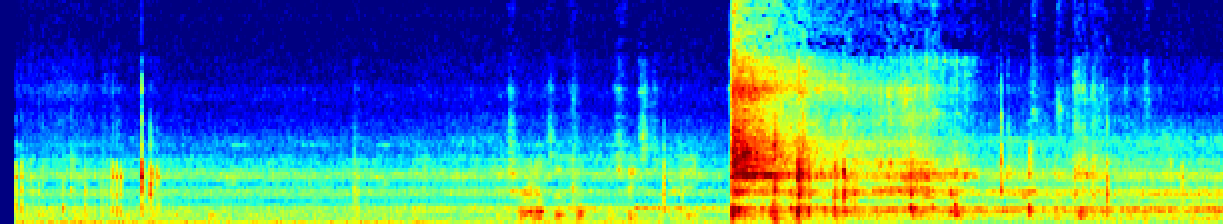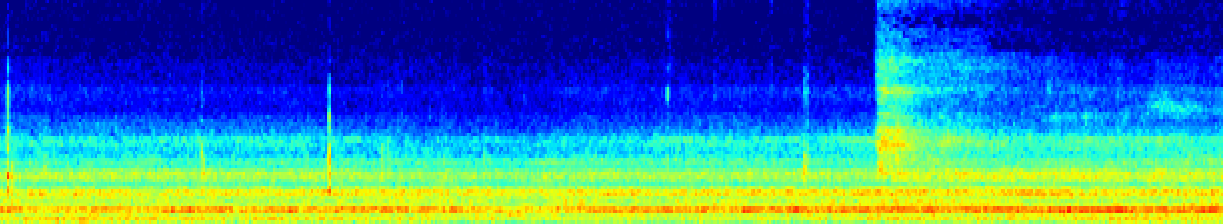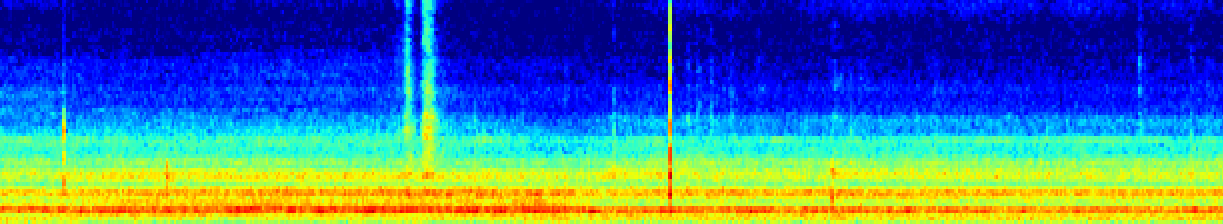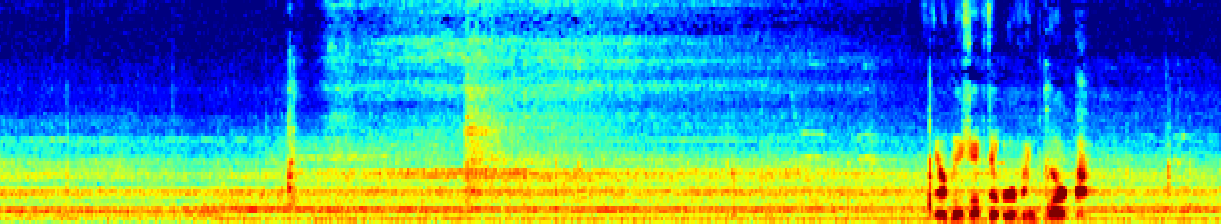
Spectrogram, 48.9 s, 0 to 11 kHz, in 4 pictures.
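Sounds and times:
train engine drone: 0.2 - 48.9
air hissing: 7.3 - 9.7, 21.0 - 22.2, 28.4 - 28.9, 39.9 - 44.6.

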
